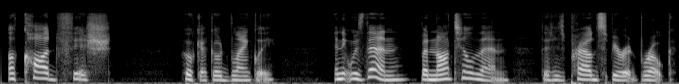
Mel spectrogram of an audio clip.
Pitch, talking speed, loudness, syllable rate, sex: 225 Hz, 160 wpm, -17 LUFS, 4.6 syllables/s, female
